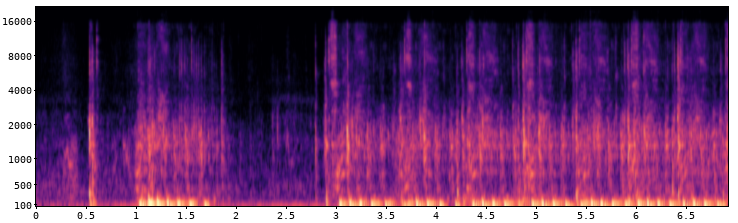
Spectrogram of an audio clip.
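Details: 2009 Honda CRF50F pit bike, not started in 2 years, kickstarted with choke up: brief stumbling catch, then a lumpy, uneven idle; hard starting, about 6.5 minutes of kicking, because the choke was left on too long.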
